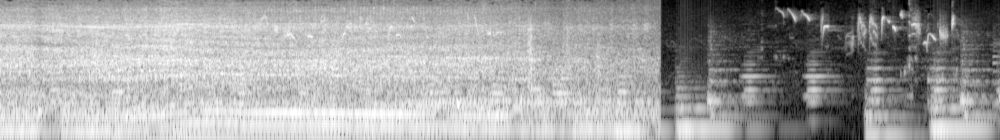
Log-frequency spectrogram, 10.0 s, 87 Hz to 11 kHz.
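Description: Tractor pulling a Case IH LB434R large square baler, engine and baler running with a steady drone and dense noise, the pitch rising slightly about two seconds in. About six and a half seconds in it cuts off suddenly, and background music with chirping bird sounds takes over.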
